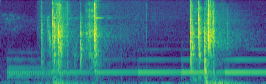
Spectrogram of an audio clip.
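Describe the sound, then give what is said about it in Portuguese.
A door bangs shut with a couple of solid thumps and some rattling as someone leaves, separated by a short pause, over a steady low electrical hum. No one speaks. “E saiu porta fora.”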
